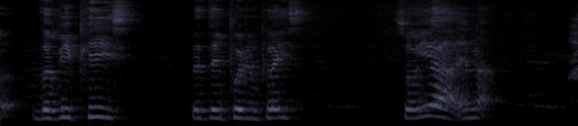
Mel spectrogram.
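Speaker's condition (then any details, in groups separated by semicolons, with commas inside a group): Cerebral palsy; declined offered surgery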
